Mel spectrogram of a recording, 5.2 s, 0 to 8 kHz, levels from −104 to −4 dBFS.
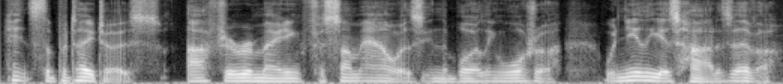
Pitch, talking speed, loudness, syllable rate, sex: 110 Hz, 205 wpm, -18 LUFS, 6.2 syllables/s, male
